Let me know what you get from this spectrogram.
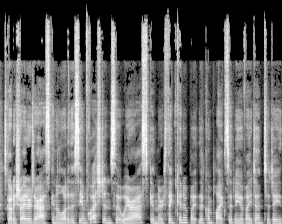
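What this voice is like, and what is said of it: Northern Irish accent with Scottish twang. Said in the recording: “there's a Scottish twang in my voice. That's what I normally get mistaken for”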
